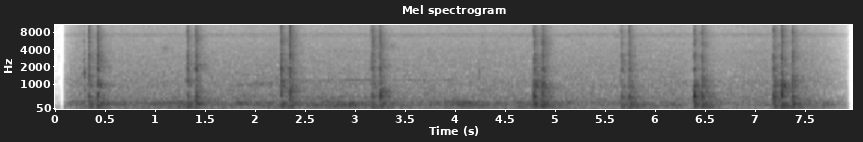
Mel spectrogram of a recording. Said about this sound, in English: This is what a gerbil sounds like when it stamps its tiny feet.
